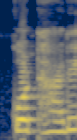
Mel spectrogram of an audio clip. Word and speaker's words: कोठारी: आप देख रहे हैं कि कोठारी जब इसका उच्चारण किया जाता है तो कोठारी, हिंदी में इसको बोलते हैं कोठारी। इसमें ठ अक्षर आया, ठ।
